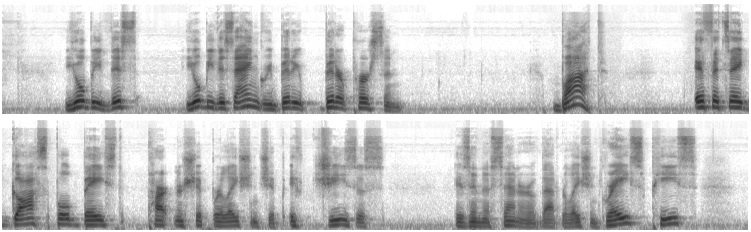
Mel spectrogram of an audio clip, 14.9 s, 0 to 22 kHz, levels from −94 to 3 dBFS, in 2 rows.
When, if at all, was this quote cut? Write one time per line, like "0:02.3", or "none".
0:13.5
